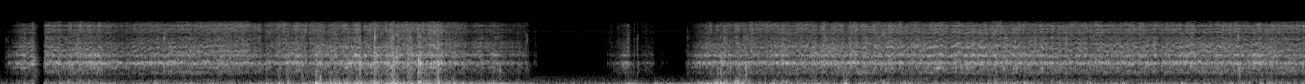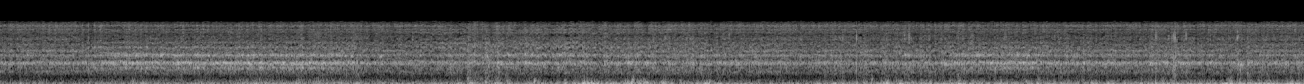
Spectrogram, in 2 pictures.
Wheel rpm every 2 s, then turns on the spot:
100, 160, 80, 40, 160, 160, 160, 160, 160, 160, 160, 160, 160.
none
